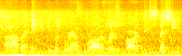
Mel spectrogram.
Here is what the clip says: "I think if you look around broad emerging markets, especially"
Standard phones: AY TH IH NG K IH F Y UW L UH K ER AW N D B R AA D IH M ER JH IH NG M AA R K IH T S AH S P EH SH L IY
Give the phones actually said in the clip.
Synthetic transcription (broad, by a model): AY TH IH NG K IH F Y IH L UH K ER AW N D B R AA D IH M ER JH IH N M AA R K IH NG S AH S P EH SH L IY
